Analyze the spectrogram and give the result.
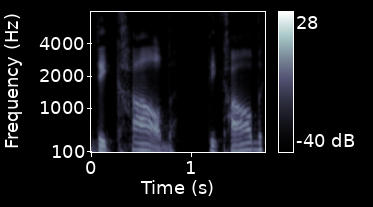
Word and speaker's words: DeKalb: This is in DeKalb County. Did I say that right? – Yeah, I think that's correct.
